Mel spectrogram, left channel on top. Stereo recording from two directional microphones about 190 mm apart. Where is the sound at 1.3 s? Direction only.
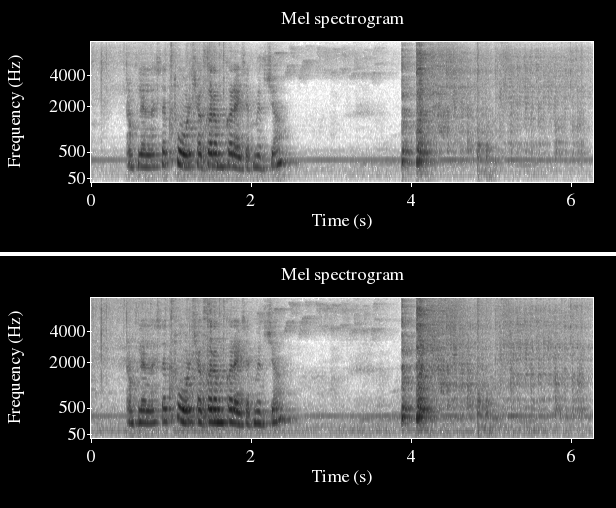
55° left (ahead or behind).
